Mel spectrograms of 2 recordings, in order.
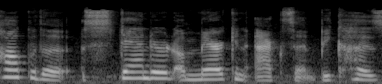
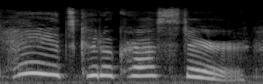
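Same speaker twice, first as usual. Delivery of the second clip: bright high greeting like a channel host; youtuber intro greeting; 10 semitones higher than usual. Pretend. Mock intro to her viewers, high and bright. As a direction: pitch it up like a video intro. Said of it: "introduce myself like".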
